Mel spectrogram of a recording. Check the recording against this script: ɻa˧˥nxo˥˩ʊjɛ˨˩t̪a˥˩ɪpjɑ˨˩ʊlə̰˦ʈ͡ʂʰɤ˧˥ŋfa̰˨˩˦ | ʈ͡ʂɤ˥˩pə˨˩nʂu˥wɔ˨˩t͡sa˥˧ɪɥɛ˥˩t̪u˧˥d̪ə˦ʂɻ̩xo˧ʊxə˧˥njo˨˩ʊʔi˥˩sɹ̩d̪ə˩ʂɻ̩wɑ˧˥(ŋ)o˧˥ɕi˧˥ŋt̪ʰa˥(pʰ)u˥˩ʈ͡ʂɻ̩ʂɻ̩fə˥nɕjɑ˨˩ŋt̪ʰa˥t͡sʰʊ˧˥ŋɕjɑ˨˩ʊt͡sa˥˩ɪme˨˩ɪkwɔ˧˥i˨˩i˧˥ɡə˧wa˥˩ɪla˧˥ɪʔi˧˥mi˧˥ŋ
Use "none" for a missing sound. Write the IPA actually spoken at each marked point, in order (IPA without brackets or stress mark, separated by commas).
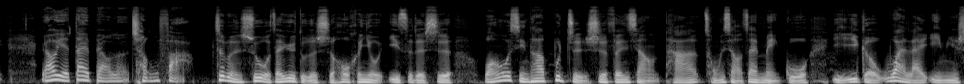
ŋ, p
